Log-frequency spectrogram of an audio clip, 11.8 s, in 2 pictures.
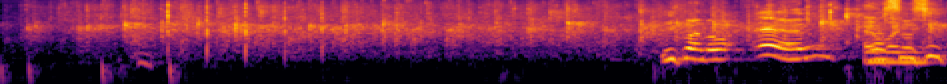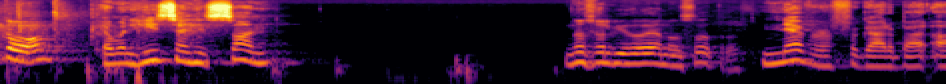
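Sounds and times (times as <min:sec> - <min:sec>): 
audience applauding: 0:00.0 - 0:07.1
speech: 0:00.9 - 0:01.1, 0:04.1 - 0:07.8, 0:09.4 - 0:11.8.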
